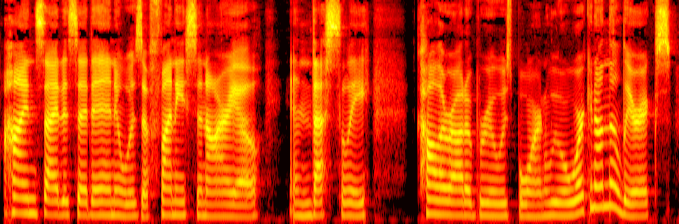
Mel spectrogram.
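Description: Woman musician telling a wild tour story, lively, acts out everyone, dry close sound. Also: on the low side, normal speed, smooth, no echo. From New Mexico. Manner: lively, acts out quotes with voices. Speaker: musician guest. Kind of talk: animated storytelling in an interview.

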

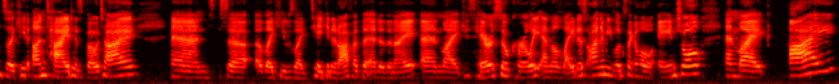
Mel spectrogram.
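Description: A woman co-hosting a casual podcast chat, gushing and rambling with lots of "like," dropping into soft asides and then rising into excited outbursts. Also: on the low side, fairly quick, rough recording. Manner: swings between soft asides and excited shrieks. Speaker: podcast co-host.

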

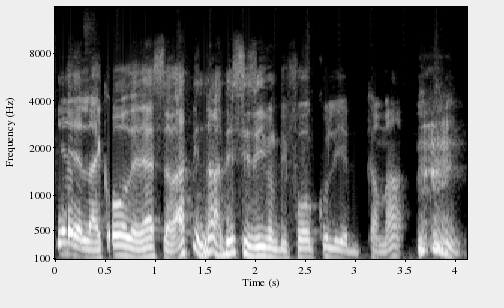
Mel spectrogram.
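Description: A man's voice: mid-range voice, expressive, fairly quick, lo-fi sound, a loud crowd. A man in his thirties from Namibia with a Namibian accent, telling stories in a laid-back, rambling way during a casual conversation. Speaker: guest.

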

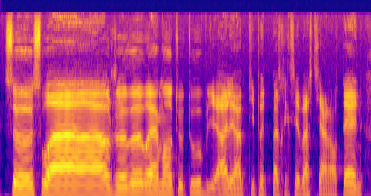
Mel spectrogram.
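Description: High-voiced playful male radio host. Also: steady tone, quick pace, clean tone. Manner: playful, jokes with his own made-up characters; hesitant, with many fillers and restarts. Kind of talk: casual live call-in chat.

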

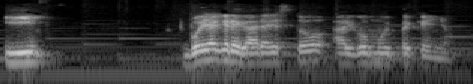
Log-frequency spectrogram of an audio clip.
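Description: A man who is a pastor, sharing a personal testimony in a casual podcast conversation, animated and acting out the dialogue. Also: a little high, moderate pace, breathy edge. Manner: animated storyteller, acts out dialogue. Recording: slightly dull podcast audio with faint guitar music.

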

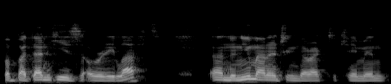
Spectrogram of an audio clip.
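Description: This startup founder, a Hong Kong native with international school English, tells stories in conversational answers as an interview guest. He has a deep, warm voice with fairly even intonation, though his speech halts, corrects itself and lands with emphasis. It's captured in dull, lo-fi podcast sound.

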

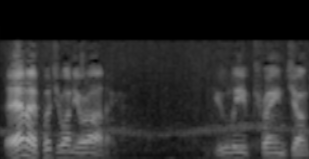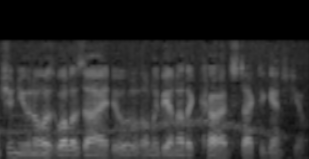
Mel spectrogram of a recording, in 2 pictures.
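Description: An actor playing a firm, level-headed Mountie sergeant in an old radio drama, speaking with measured authority. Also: male voice, lowish voice, natural voice. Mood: calm, firm. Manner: measured, authoritative, shouting commands to sled dogs. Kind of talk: 1940s radio drama acting. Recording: muffled, noisy old radio broadcast recording.

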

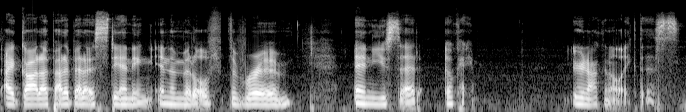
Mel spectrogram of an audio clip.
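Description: A woman's voice: mid-range voice, gravelly, no room sound. A young woman guest on a podcast, telling a personal story in casual conversation, laughing nervously and acting out what people said. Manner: acts out quoted dialogue.

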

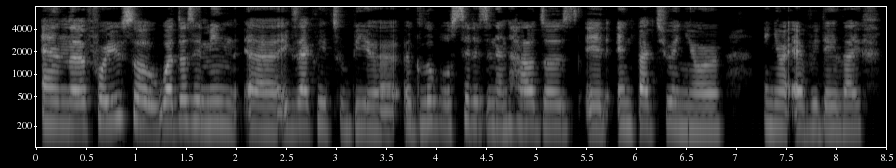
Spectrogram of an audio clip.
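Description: A woman's voice: medium pitch, little pitch movement, normal speed. A woman hosts a podcast interview in a friendly, conversational way. She hesitates now and then, repeating words and leaning on fillers as she frames her questions. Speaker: podcast host.

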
